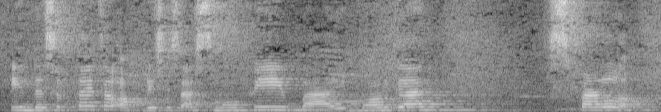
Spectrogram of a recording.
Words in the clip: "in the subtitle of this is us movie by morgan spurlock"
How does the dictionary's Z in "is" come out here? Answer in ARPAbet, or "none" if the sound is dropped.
S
